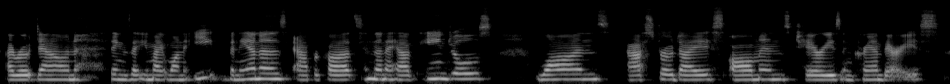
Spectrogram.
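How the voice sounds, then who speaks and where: A woman with a slightly high, raspy and scratchy voice talks through a tarot spread from her small office. She chats casually, corrects herself mid-sentence and repeats the lines that matter. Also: little pitch movement, measured pace. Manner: chatty, self-correcting, repeats key lines. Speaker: tarot reader. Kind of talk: casual pick-a-card tarot reading.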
